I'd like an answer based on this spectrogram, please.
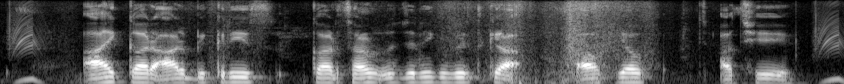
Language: Maithili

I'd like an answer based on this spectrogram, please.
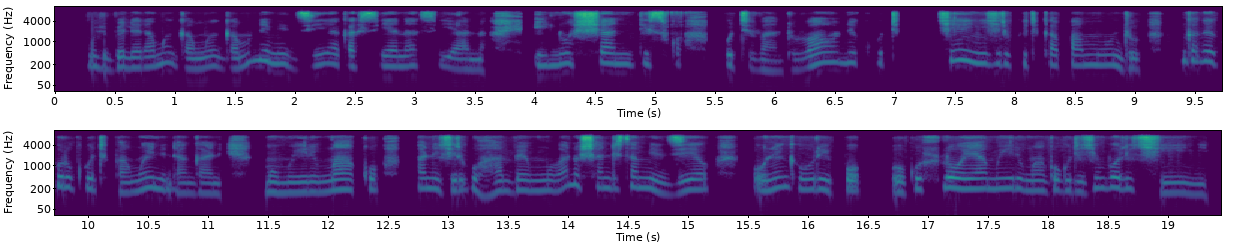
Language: Ndau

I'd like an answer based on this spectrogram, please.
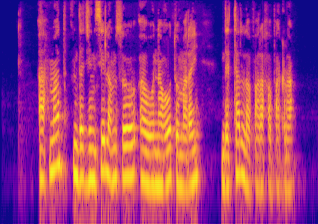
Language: Pashto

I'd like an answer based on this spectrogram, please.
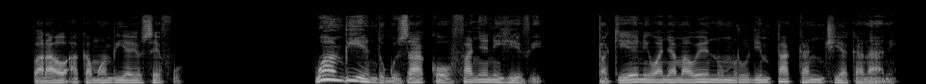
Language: Swahili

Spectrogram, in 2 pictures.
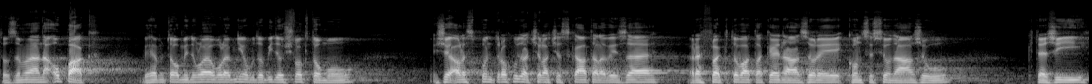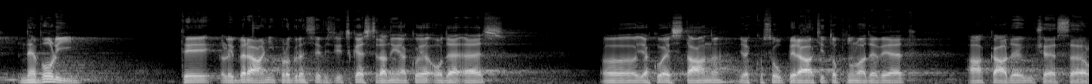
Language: Czech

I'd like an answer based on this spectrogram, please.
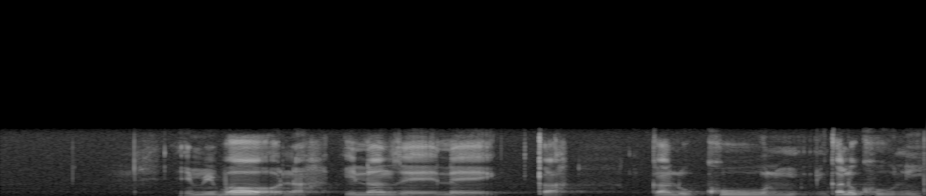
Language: Swati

